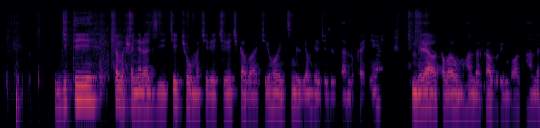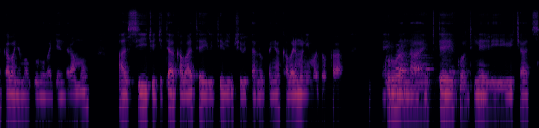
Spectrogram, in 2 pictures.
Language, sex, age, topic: Kinyarwanda, male, 18-24, government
